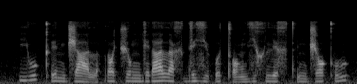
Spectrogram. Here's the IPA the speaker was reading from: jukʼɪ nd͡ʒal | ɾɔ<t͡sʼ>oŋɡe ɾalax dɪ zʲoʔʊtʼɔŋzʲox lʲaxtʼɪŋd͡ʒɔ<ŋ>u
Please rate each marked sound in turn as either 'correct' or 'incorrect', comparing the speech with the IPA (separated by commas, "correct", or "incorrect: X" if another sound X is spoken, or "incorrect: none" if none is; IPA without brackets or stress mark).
incorrect: t͡ʃ, incorrect: kʼ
